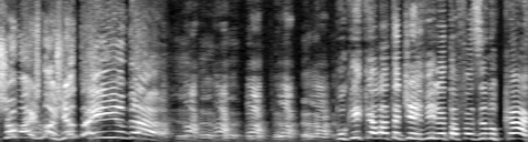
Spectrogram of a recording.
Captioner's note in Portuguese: risadas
